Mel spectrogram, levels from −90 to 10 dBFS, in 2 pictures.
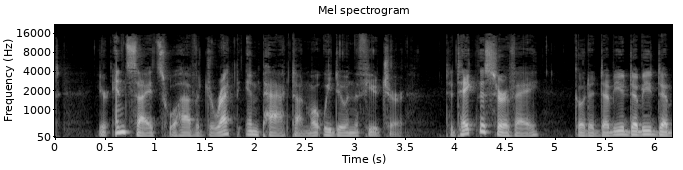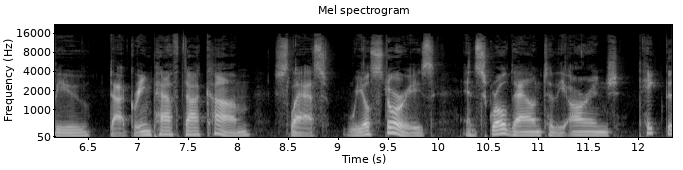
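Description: Speech with two short skips, at 0.62 s and 4.79 s, each a jump where roughly 10 ms of sound vanishes and the two sides butt together, likely a dropped buffer (overrun). On a waveform each shows as a sudden discontinuity, on a spectrogram a thin vertical broadband line.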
